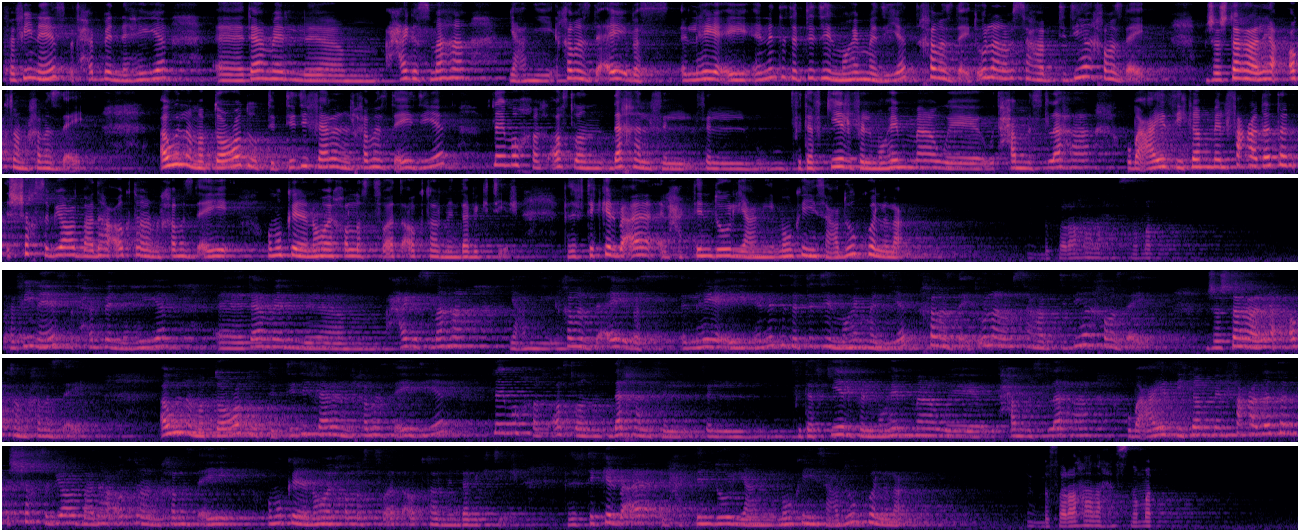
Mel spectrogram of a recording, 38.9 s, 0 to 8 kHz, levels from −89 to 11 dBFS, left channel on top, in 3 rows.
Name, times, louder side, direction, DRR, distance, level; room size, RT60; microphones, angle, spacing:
voice 1, 0.1-6.4 6.8-11.4 11.7-17.4 17.9-28.2 28.6-34.9, left 6 dB, 80° left, 13 dB, 0.4 m, -33 dB
voice 2, 36.2-37.4, right 8 dB, 50° right, 13 dB, 0.3 m, -42 dB
7.6 x 6.9 x 5.8 m, 2.2 s
head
